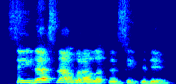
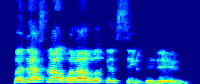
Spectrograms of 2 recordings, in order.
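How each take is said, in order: First: Much softer, near under the breath; soft repeat. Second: Said in the usual way. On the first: Shown as a demonstration. Streamer restates his point to chat, much softer. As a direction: drop the voice on the repeat.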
